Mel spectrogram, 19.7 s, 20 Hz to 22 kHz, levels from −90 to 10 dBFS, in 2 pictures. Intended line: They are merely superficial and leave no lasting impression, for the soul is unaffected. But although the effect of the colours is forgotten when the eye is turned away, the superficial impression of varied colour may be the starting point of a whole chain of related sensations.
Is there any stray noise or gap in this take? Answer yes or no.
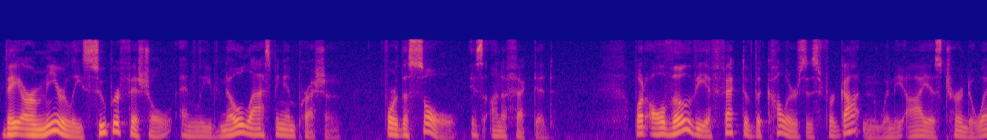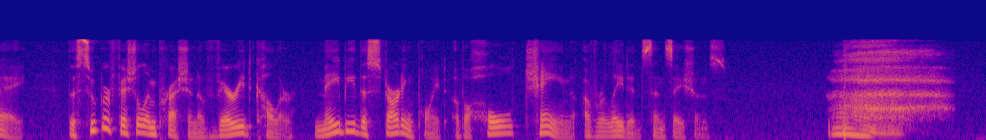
yes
